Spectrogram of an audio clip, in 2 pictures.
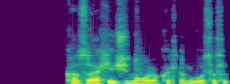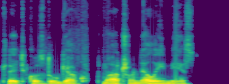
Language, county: Lithuanian, Kaunas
